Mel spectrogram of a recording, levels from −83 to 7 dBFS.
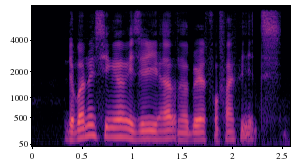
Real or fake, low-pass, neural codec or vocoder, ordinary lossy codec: fake; 7.2 kHz; codec, 16 kHz, 1 kbps, FunCodec, trained on Chinese and English, 50 frames a second; none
